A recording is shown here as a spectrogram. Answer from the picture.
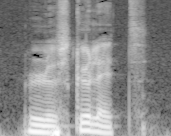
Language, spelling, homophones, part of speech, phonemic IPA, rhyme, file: French, squelette, squelettes, noun, /skə.lɛt/, -ɛt, Fr-squelette.ogg
- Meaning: 1. skeleton 2. a very thin person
